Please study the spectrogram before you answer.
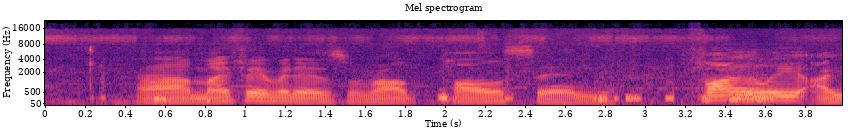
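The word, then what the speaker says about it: Paulsen: my favorite is rob paulson finally i said no don't you mean raw pollution in case you haven't know uh spider kevin uh i voiced mispronouncing paulson's name i always called rob pollutin it was in the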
